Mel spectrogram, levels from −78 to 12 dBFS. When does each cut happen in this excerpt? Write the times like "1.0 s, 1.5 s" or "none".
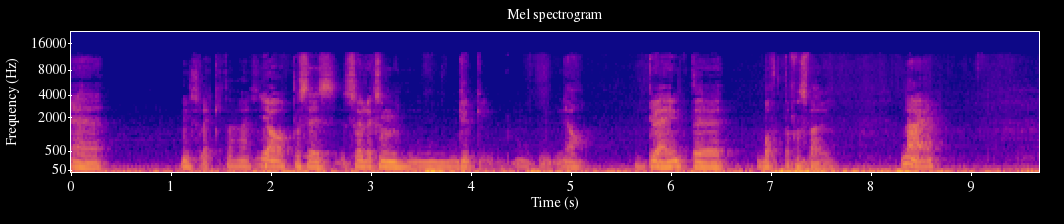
none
